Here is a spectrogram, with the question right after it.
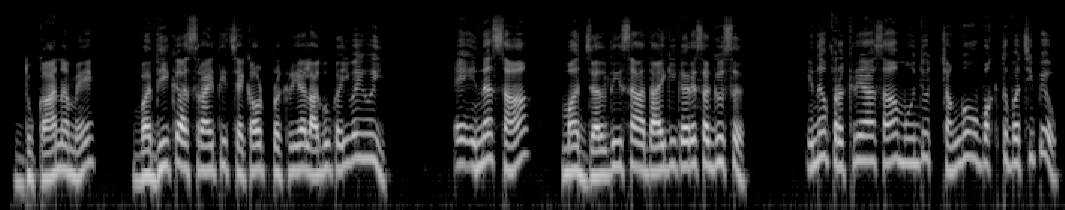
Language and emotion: Sindhi, happy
